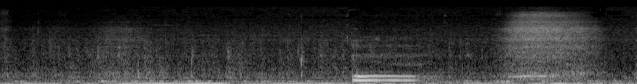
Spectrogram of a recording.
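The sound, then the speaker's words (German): Heavy rain pours in northern Germany in a steady, dense hiss with no one speaking, broken midway by a short humming tone and swelling into a brighter, louder rush near the end. “Hier fängt es gerade wieder an zu schütten.”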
